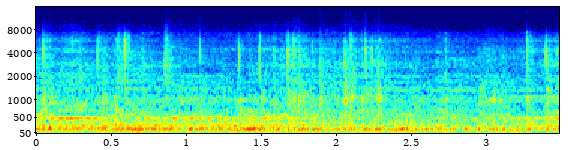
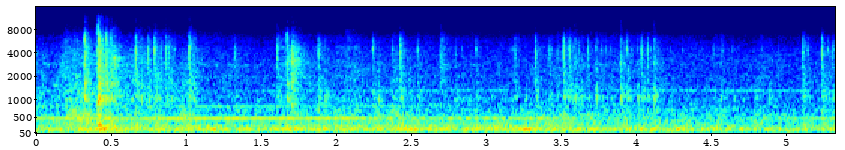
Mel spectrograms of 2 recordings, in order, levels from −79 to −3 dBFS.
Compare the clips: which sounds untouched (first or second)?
second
